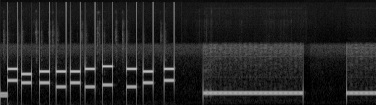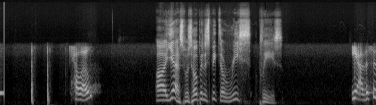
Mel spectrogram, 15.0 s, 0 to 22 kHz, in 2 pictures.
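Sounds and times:
long steady phone-line tone: 0.0s - 0.5s, 4.1s - 6.1s, 7.0s - 7.6s
touch-tone beeps dialing a woman's phone number: 0.0s - 3.5s
speech: 9.1s - 9.4s, 10.6s - 13.2s, 14.6s - 15.0s.

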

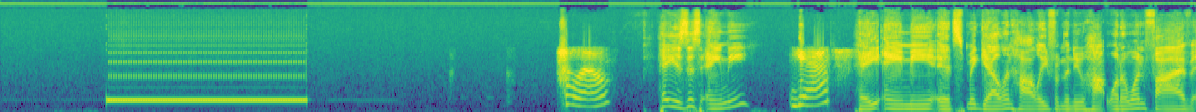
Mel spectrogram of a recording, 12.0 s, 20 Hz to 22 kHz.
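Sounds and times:
electronic phone ringing tone as a call is placed: 1.1s - 3.1s
speech: 5.6s - 11.9s.

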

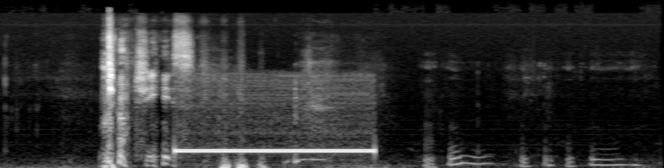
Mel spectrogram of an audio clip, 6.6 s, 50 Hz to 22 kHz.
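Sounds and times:
speech: 1.2s - 2.6s
electronic ringback tone on an outgoing phone call: 1.8s - 3.8s
voicemail greeting voice over the phone line: 1.8s - 3.8s.

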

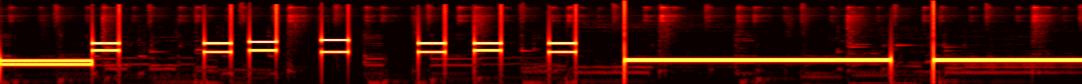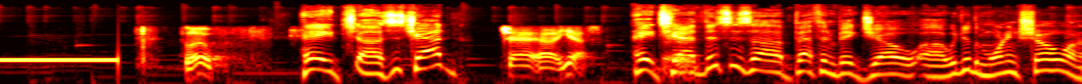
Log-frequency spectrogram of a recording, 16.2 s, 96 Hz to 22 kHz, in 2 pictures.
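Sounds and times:
phone line dial tone: 0.0s - 0.9s, 3.2s - 9.1s
phone keypad beeps: 0.6s - 0.9s, 3.2s - 4.4s
speech: 9.5s - 16.2s.

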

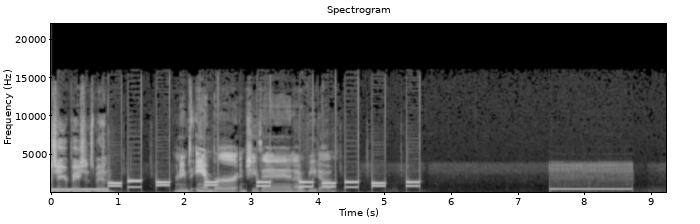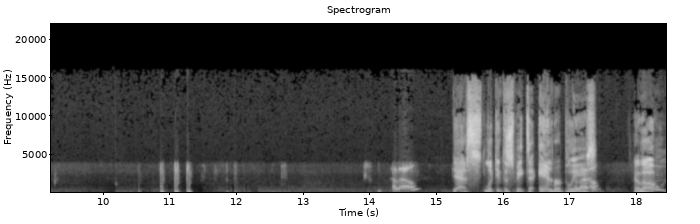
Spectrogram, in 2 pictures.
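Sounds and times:
speech: 0.0s - 1.2s, 1.9s - 4.4s, 14.4s - 18.4s
long steady mid-pitched telephone tone: 0.0s - 2.5s, 7.5s - 8.8s
touch-tone beeps of a telephone number being dialed: 0.0s - 5.6s.

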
